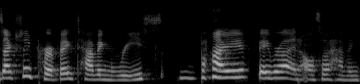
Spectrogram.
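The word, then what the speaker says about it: Rhys: the book okay so this is Rees I'll go ahead and put the full name for y'all reand yes that is how you say it I would know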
